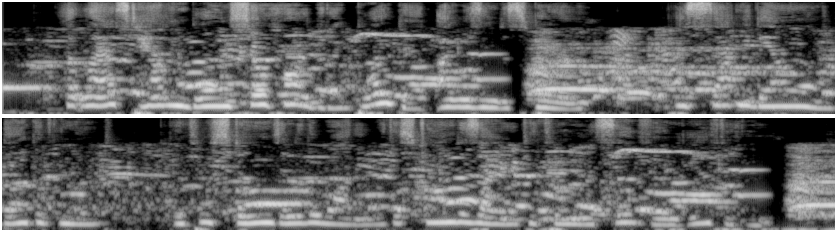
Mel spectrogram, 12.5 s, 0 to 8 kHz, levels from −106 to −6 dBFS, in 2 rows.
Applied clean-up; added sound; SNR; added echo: classical method Wiener filter.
